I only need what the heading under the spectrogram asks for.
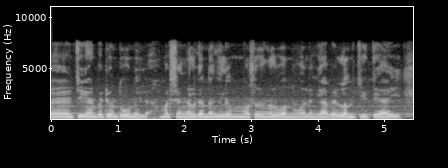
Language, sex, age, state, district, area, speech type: Malayalam, male, 45-60, Kerala, Alappuzha, rural, spontaneous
